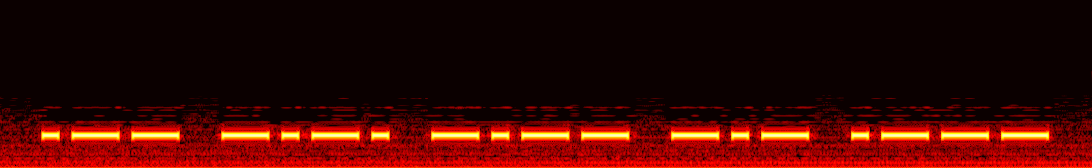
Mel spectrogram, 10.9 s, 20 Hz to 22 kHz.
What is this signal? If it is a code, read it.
Morse code, heard as a keyed tone, about 8 wpm, 800 Hz. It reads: WCYKJ
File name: telegrafia / i2tfj / Lez10 35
